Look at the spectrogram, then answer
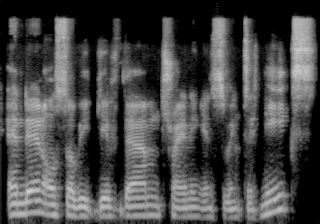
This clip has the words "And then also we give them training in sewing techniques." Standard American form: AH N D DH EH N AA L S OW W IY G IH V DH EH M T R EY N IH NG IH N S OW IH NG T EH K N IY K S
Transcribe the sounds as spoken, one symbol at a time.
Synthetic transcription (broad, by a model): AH N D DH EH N AA L S OW W IY G IH V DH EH M T R EY N IH NG IH N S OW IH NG T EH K N IY K S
